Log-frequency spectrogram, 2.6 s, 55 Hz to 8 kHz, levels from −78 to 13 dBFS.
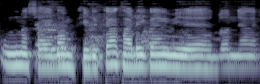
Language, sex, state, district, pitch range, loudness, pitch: Rajasthani, male, Rajasthan, Churu, 145-160 Hz, -14 LUFS, 150 Hz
